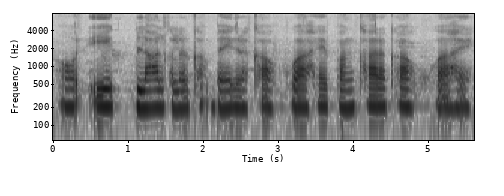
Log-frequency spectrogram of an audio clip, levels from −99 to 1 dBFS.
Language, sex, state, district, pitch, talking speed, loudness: Hindi, female, Uttar Pradesh, Saharanpur, 195 Hz, 140 wpm, -19 LUFS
